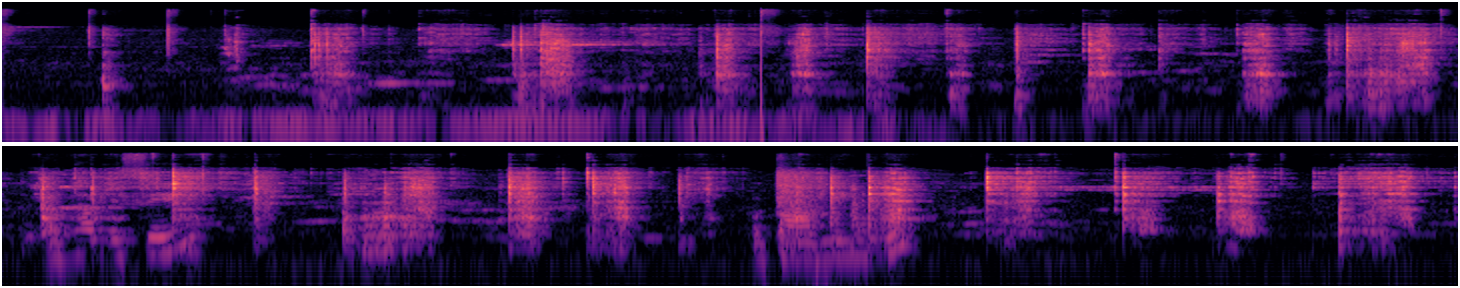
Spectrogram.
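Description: Metal spoon scraping and stirring whole spice seeds around a flat tawa griddle in repeated short strokes as they dry-roast. A low hum runs under the first few seconds.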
